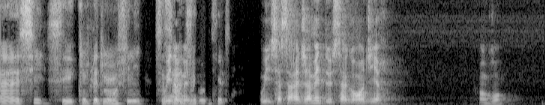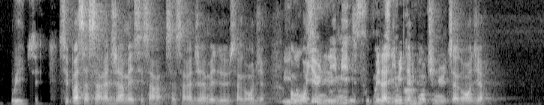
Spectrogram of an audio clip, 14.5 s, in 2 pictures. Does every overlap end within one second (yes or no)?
no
